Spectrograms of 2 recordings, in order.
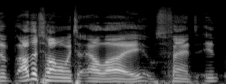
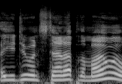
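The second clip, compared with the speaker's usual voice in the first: lightly imitated eager star, higher pitch; Robin Williams; 7 semitones higher, 3 dB louder than usual. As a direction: act out keen, friendly interest. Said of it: "And Robin was like".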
